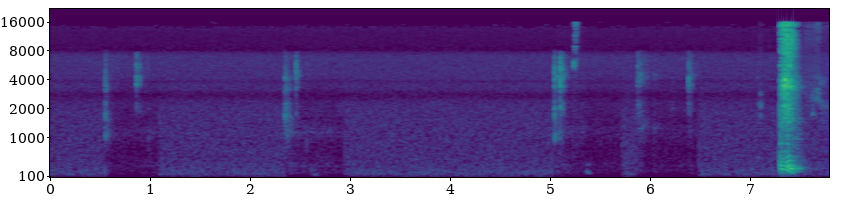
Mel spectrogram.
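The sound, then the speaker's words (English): Near the end, one short, loud, sputtering fart noise made with the mouth bursts out, after several seconds of quiet background with a few faint clicks. “That was a fart. That was a fart with my mouth.”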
